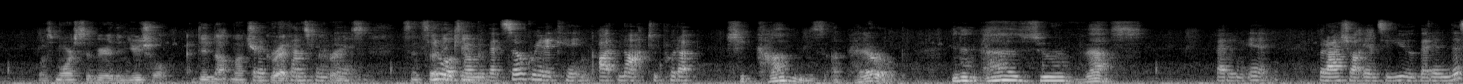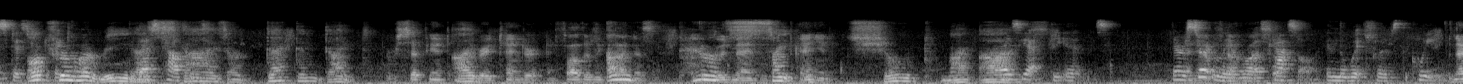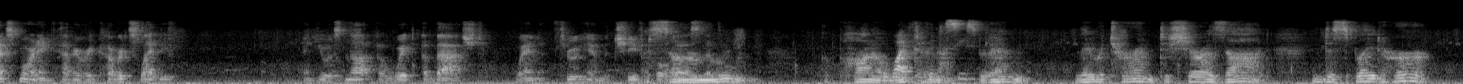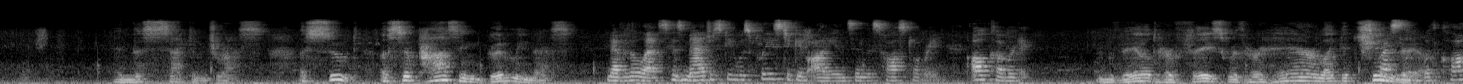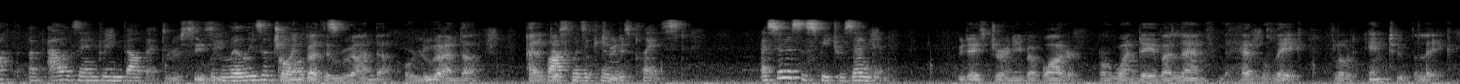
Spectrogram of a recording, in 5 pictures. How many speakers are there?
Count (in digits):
3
